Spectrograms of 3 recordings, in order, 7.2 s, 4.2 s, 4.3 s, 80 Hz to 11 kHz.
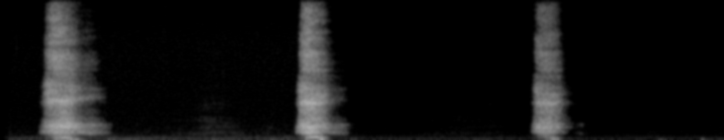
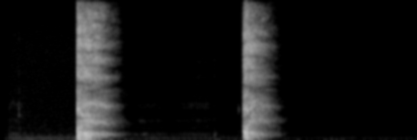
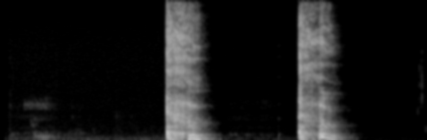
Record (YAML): exhalation_length: 7.2 s
exhalation_amplitude: 20551
exhalation_signal_mean_std_ratio: 0.28
cough_length: 4.2 s
cough_amplitude: 32662
cough_signal_mean_std_ratio: 0.25
three_cough_length: 4.3 s
three_cough_amplitude: 32768
three_cough_signal_mean_std_ratio: 0.3
survey_phase: beta (2021-08-13 to 2022-03-07)
age: 65+
gender: Female
wearing_mask: 'No'
symptom_cough_any: true
smoker_status: Ex-smoker
respiratory_condition_asthma: false
respiratory_condition_other: false
recruitment_source: REACT
submission_delay: 1 day
covid_test_result: Negative
covid_test_method: RT-qPCR
influenza_a_test_result: Negative
influenza_b_test_result: Negative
